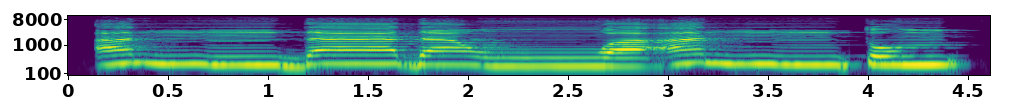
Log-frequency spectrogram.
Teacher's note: للہ اندادا، یہاں حمزہ کو نون ساکن کے ساتھ ملائیں گے تو اخفا کریں گے اور آگے دال کو الف مدہ کی وجہ سے کھینچ کر ادا کیا جائے گا۔ اندا، آگے دال کو واو مشدد کے ساتھ ادغام کریں گے تو غنہ کریں گے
